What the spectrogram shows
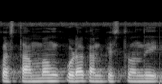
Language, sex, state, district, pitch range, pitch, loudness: Telugu, male, Telangana, Komaram Bheem, 140-145 Hz, 140 Hz, -17 LUFS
